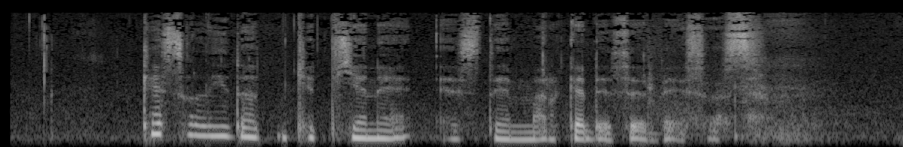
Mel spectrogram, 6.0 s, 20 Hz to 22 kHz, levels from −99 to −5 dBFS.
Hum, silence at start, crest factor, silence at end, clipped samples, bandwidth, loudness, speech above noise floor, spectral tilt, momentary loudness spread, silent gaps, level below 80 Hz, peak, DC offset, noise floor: none; 0.25 s; 22 dB; 0.45 s; under 0.1%; 16 kHz; -38 LUFS; 26 dB; -3.5 dB/octave; 17 LU; none; -88 dBFS; -18 dBFS; under 0.1%; -64 dBFS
